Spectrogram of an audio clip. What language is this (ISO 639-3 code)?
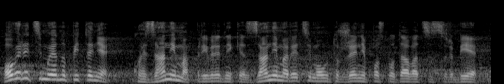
srp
